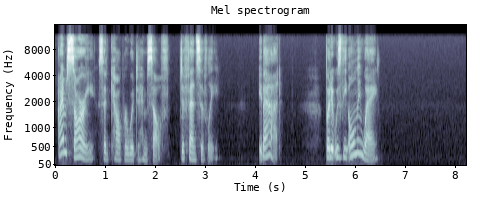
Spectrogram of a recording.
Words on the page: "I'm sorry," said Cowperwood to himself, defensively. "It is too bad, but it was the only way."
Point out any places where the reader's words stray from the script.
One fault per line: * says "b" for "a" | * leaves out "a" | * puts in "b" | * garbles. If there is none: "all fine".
* leaves out "is too"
